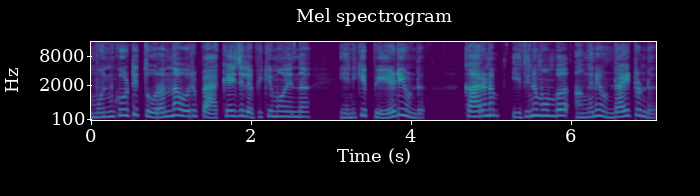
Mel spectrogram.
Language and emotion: Malayalam, fearful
